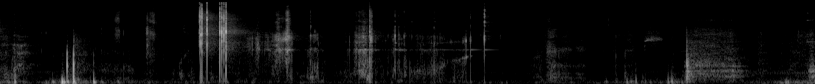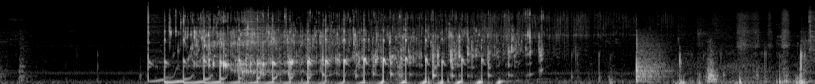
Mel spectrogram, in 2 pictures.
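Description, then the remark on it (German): Clicks and a scrape as a non-sparkling wine bottle is opened, then a few quiet seconds before a loud, steady glugging pour into a glass for about five seconds. “Also ich mache jetzt mal den Wein auf.”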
